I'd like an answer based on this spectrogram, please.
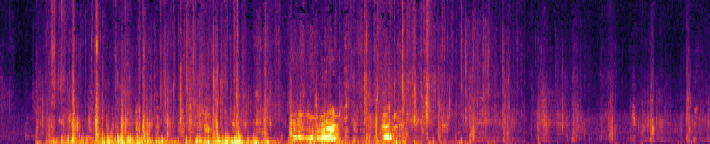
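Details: Hungarian Vizslas Poppy and Cleo, a family's pet pair, playing energetically: dense low rumbling growls fill the first half, then brief higher-pitched vocal bursts, fading into scuffling and movement noise.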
